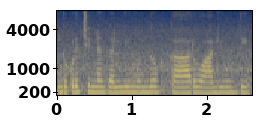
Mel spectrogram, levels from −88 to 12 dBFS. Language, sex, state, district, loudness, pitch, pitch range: Telugu, female, Andhra Pradesh, Anantapur, -15 LUFS, 200 Hz, 195-205 Hz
